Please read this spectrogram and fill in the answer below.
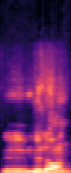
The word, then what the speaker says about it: Mulan: Eller Mulan, som en del säger. Nu är vi där igen. Hur ska det egentligen uttalas? Um. den, ska, den ska uttalas Mulan.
